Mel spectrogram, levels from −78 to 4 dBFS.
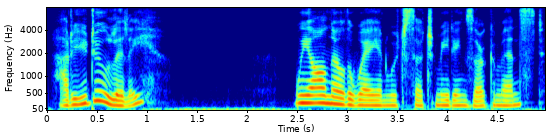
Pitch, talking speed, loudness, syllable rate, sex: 170 Hz, 195 wpm, -16 LUFS, 5.9 syllables/s, female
